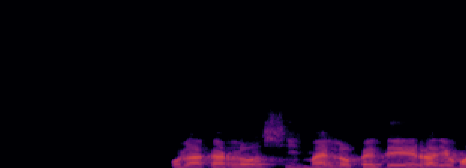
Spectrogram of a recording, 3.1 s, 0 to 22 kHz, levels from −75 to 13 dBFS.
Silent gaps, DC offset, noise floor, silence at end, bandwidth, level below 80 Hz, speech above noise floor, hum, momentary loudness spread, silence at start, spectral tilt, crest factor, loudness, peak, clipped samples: none; under 0.1%; -87 dBFS; 0 s; 7.8 kHz; -80 dBFS; 58 dB; none; 7 LU; 1.15 s; -4.5 dB/octave; 20 dB; -29 LUFS; -12 dBFS; under 0.1%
